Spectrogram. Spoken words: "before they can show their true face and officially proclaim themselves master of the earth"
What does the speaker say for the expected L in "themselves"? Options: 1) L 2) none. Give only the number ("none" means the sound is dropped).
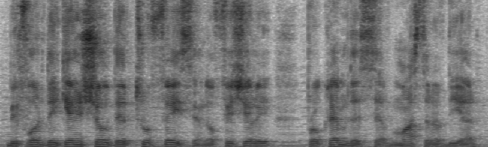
2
